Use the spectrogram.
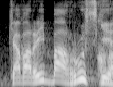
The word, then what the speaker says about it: Говори по-русски: Gavari ba-Ruskia.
